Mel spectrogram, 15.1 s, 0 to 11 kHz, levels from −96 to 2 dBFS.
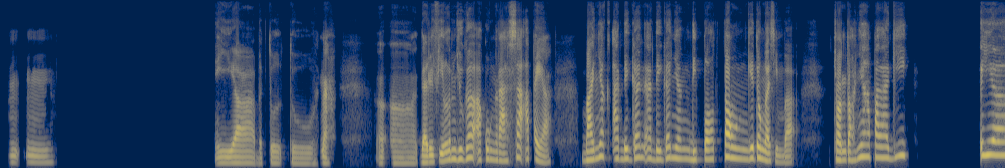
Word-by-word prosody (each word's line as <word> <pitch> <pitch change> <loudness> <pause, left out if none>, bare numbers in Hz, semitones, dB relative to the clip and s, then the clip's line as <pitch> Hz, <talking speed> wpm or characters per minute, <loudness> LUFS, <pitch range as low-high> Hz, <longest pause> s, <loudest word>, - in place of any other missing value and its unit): Mhm. 120 -1 -9 2.4
Iya, 115 0 -1
betul 100 +2 -8 0.2
tuh. 100 -1 -10
Nah - - -1 0.7
heeh, 110 0 -8
dari 130 0 +3
film 160 +7 +1
juga 190 +3 +2
aku 175 +2 0
ngerasa 160 +6 +2
apa 190 0 -2
ya, 125 -6 +2 0.5
banyak 180 +9 +3
adegan-adegan 195 0 0
yang 195 -2 0
dipotong, 185 +3 +3
gitu 205 +1 +5
nggak 160 -6 +3
sih 130 -4 -6
Mbak. 120 0 -3 0.6
Contohnya 170 +7 +3
apalagi 220 +3 0 1.1
Iya, 270 +1 +6
170 Hz, 95 wpm, -25 LUFS, 120-200 Hz, 2.4 s, Iya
